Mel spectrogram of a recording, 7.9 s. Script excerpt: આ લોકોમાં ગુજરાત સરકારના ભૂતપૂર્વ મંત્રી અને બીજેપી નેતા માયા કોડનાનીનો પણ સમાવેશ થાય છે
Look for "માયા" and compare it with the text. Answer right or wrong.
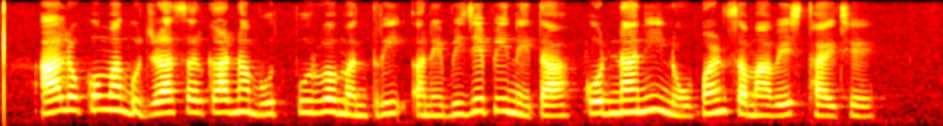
wrong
